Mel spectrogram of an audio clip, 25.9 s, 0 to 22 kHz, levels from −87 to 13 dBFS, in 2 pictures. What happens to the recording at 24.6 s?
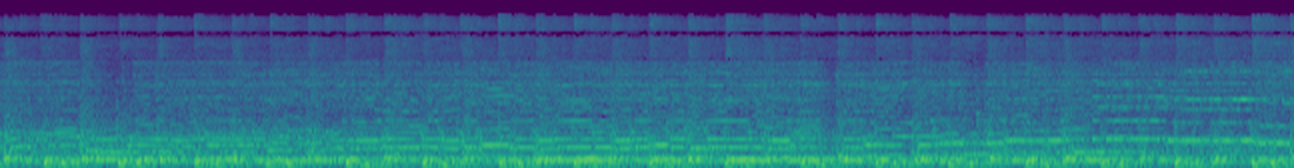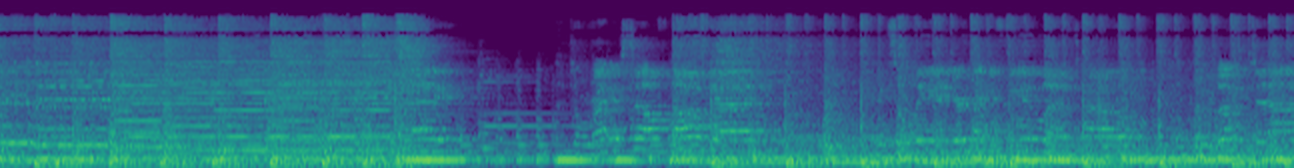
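Nothing goes wrong at 24.6 s; the audio plays through intact at that moment.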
